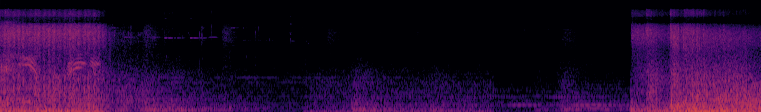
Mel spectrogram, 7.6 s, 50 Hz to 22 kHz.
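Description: Gunfire volleys from a Company of Heroes 1 battle: rapid machine-gun bursts and rifle fire that open loud, thin out into scattered distant shots, then swell again into a dense barrage at the end.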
